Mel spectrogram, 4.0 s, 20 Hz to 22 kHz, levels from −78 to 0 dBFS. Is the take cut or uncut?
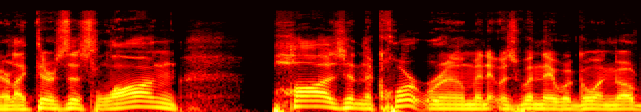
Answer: uncut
